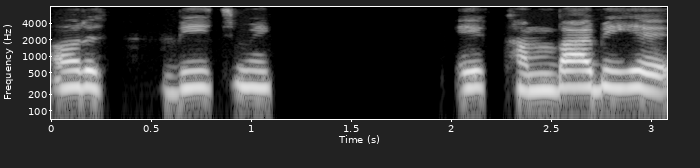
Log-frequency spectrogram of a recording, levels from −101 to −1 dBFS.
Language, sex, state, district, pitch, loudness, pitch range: Hindi, female, Bihar, Kishanganj, 265 Hz, -20 LUFS, 245-270 Hz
